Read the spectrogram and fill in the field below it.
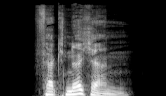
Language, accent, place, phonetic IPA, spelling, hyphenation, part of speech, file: German, Germany, Berlin, [fɛɐ̯ˈknœçɐn], verknöchern, ver‧knö‧chern, verb, De-verknöchern.ogg
- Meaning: 1. to ossify 2. to become stiff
